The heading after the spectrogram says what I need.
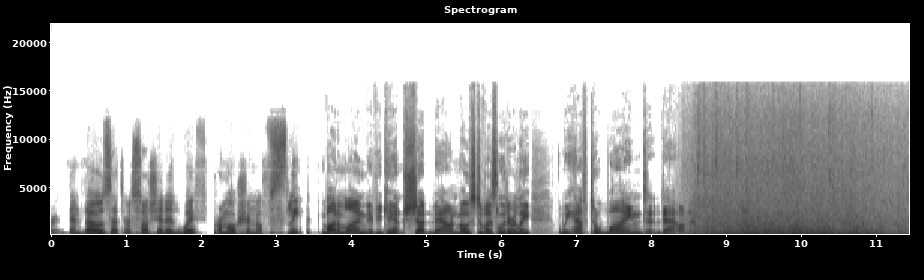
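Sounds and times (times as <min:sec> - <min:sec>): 
speech: 0:00.0 - 0:09.0
thunder rumbling played from a bedside speaker: 0:08.3 - 0:11.4
heavy rain played from a bedside speaker: 0:08.4 - 0:11.4.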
